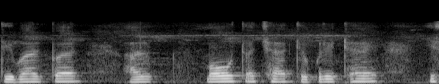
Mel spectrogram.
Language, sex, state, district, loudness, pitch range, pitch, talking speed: Hindi, male, Bihar, Katihar, -17 LUFS, 125-135 Hz, 130 Hz, 95 wpm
